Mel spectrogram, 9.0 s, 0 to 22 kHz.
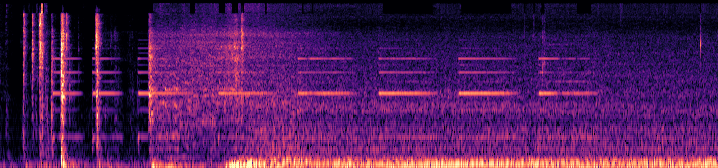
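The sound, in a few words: Ford E-350 box truck with 6.8 liter V10 engine starting up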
